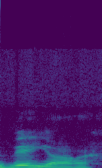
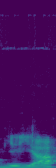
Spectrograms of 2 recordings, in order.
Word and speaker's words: vieillard: C'est un vieillard. Okay. Not quite right for the pronunciation of vieillard is vieillard. But the good thing about it is that you didn't pronounce the D.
